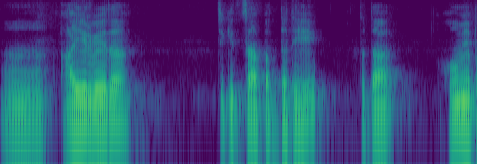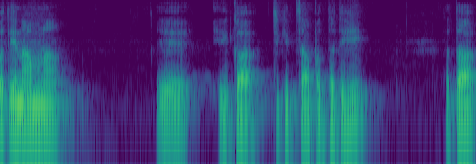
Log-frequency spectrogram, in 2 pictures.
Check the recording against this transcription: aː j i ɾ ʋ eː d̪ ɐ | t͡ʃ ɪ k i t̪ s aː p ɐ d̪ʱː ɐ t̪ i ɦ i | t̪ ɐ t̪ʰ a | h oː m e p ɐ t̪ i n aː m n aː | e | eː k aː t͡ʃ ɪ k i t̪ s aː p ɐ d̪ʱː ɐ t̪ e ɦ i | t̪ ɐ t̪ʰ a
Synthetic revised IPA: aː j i ɾ ʋ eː d̪ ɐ | t͡ʃ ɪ k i t̪ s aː p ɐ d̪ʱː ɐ t̪ i ɦ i | t̪ ɐ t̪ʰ a | h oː m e p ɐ t̪ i n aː m n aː | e | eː k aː t͡ʃ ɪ k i t̪ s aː p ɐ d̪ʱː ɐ t̪ i ɦ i | t̪ ɐ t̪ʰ a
